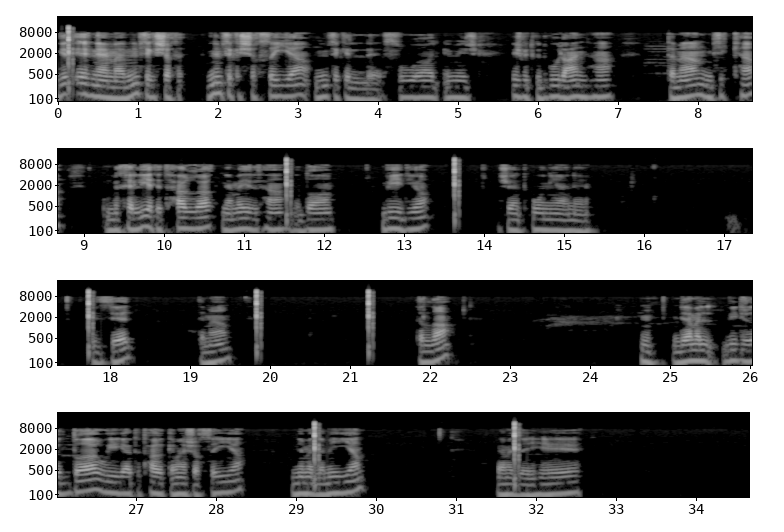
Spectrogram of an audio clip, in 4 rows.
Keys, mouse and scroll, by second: 0.0 click, 11.6 click, 13.5 click, 17.8 click, 19.7-21.3 drag, 29.8-31.9 drag.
